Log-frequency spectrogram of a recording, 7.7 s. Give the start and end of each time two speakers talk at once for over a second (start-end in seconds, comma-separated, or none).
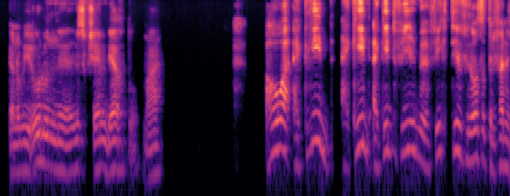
none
